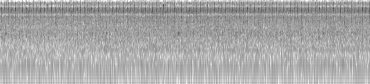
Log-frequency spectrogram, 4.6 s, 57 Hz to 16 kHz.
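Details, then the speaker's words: 2011 Peugeot 207, after fixing stalling, misfire and rough idle, warm at 90 °C with the radiator fan running: smooth, even idle with a steady low hum and no misses, shakes or knocks; normal idle. "So normal ang idle. Ayan. Okay na yung kanyang idle tsaka yung temperature."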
